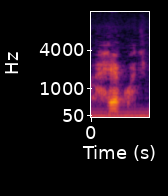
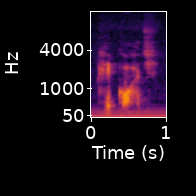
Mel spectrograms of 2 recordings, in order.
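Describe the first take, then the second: First: The stress is on the first syllable. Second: The stress is on the second syllable. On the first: The speaker calls it wrong. "Muita gente fala recorde" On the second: The speaker calls it right. "mas o certo é recorde"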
